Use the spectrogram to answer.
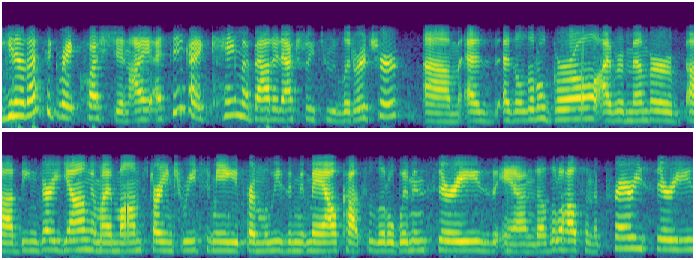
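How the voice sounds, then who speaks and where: A woman with an American accent speaks at a fairly quick pace with hardly any pauses. It is an ordinary speaking voice, fairly high in pitch, with ordinary pitch variation. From Northern California, Sonoma County. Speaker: archive director and historian. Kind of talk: interview.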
